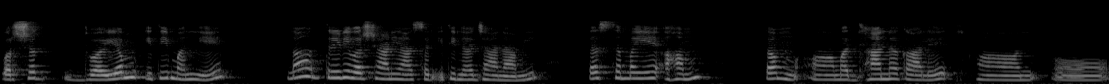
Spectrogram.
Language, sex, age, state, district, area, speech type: Sanskrit, female, 30-45, Karnataka, Shimoga, rural, spontaneous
